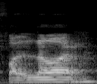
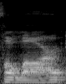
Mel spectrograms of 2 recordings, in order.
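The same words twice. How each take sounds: First: Falar ending in a breathy H-like r; Portuguese falar. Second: Falar with a rolled Spanish r; wrong falar. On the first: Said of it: "it's got an H sound". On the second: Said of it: "So it's not falar". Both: Shown as a demonstration.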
